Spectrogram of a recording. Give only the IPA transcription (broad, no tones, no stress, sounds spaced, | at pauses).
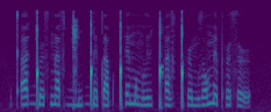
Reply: kʼ a ɡ͡ǃ ə˞ s n a s ɡ͡ǁ i ɡ͡ǃ ɛ t a p ǃʰ ɛ m ɔ m l ɨ ǃʰ a z ǃʰ ə˞ m z ɔ m ɛ pʰ ə˞ s ə˞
